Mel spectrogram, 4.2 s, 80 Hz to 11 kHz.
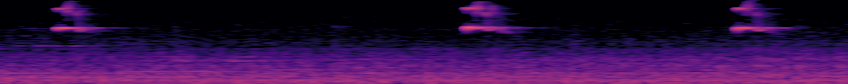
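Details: High, sharp squeaks of a baby squirrel that Bushy the orange cat has crept close to; three brief chirps about two seconds, then 1.4 seconds, apart over quiet hum.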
